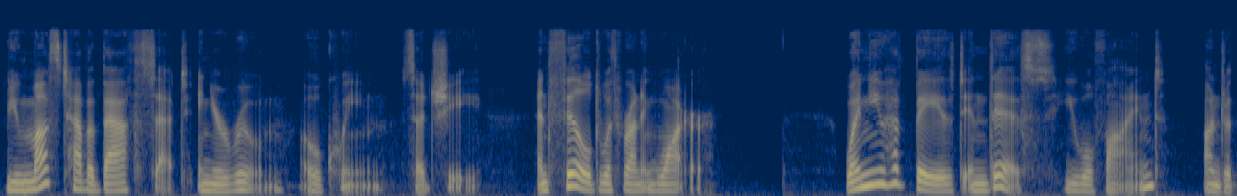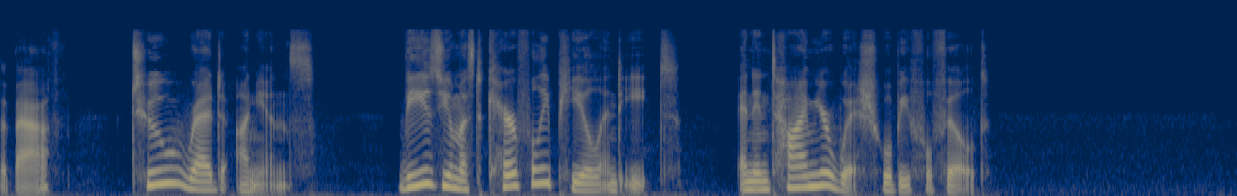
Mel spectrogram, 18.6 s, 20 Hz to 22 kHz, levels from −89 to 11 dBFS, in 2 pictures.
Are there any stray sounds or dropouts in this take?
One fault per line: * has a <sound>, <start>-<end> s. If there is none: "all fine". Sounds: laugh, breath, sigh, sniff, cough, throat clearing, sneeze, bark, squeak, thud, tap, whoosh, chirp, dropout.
all fine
